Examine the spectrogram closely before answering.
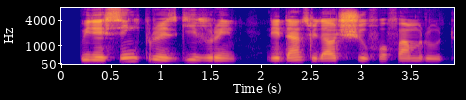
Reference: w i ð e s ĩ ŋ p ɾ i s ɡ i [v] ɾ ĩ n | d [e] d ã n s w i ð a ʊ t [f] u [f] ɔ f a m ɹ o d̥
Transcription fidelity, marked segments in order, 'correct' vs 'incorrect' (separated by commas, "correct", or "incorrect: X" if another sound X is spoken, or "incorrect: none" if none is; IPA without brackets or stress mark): correct, correct, incorrect: ʃ, correct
